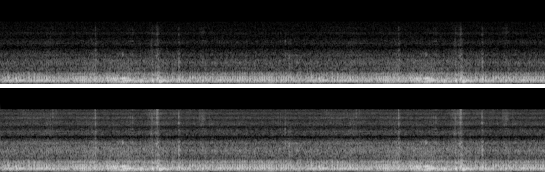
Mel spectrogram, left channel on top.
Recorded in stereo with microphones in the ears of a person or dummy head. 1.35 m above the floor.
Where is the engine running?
75° right (ahead or behind).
